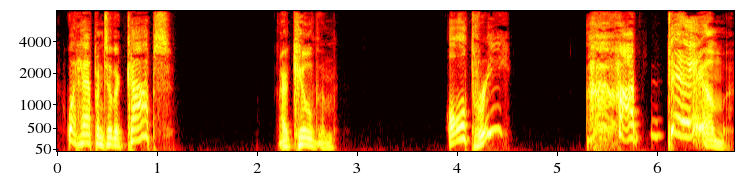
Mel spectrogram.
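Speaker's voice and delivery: gleeful disbelief; excited newsman. A narrator's reading.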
